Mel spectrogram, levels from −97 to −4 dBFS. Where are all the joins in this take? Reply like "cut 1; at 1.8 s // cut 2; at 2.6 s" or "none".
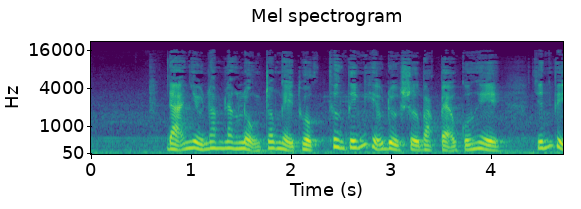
cut 1; at 2.3 s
